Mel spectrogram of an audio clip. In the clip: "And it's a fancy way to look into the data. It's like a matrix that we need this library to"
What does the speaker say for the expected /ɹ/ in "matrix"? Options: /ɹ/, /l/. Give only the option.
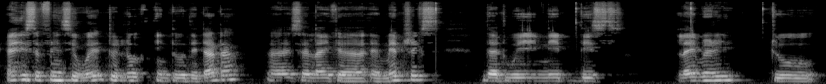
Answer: /ɹ/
